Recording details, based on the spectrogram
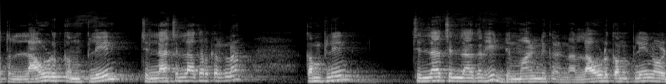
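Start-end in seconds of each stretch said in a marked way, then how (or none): none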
